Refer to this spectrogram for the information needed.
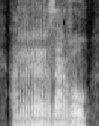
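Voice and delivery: loud, slow growled threat; barked dog voice; growling guard dog. Acted. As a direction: roll the R into a snarl.

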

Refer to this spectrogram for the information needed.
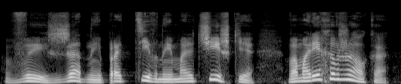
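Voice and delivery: slow scolding that climbs high; threatening squirrel. A narrator's reading. Squirrel berates boys withholding nuts, indignant. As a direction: scold them, rising to an outraged question. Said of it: "Она грозно зацокала".

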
